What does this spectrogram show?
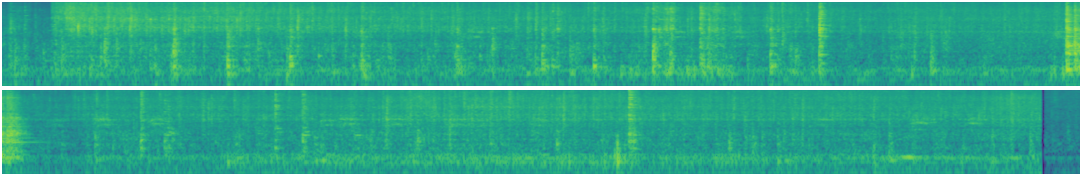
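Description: Sliced bitter gourd sizzling as it fries in hot sesame oil in a metal kadai, starting about a second in as the slices go into the oil. A metal spatula clicks and scrapes against the pan as it is stirred, with one louder clatter about halfway through as the pan is moved.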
